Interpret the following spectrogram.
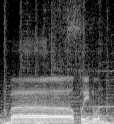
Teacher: Contohnya seperti batilun, terbaca atau dibaca botilun. Di sana agak terbunyi seperti seakan-akan huruf bo, tetapi yang benar adalah ba.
